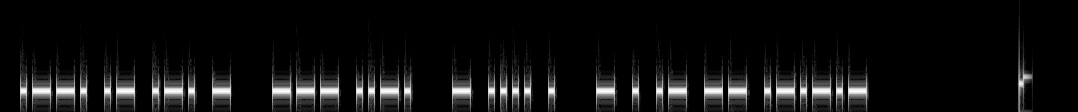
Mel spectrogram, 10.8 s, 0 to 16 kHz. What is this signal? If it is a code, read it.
Morse code, heard as a keyed tone, about 20 wpm, 700 Hz. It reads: PART OF THE TEAM.
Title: Sentences with 4-Word Phrases - 20wpm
